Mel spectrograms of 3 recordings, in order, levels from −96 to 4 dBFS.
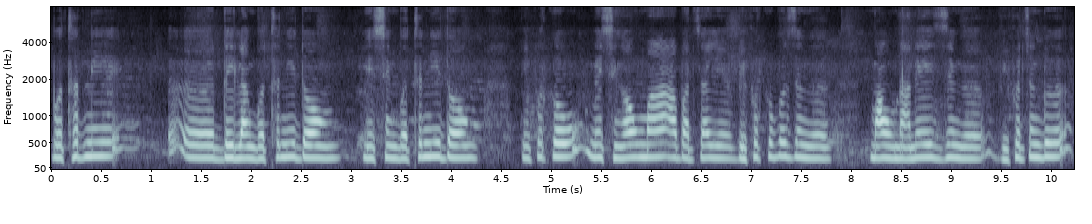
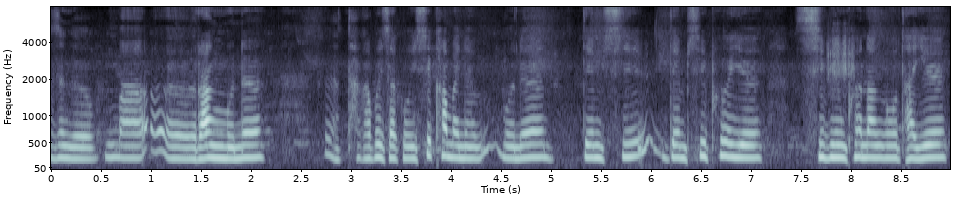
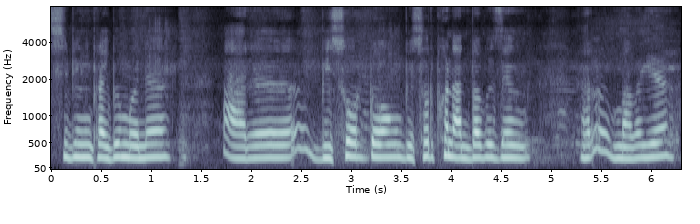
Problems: none marked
